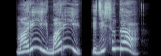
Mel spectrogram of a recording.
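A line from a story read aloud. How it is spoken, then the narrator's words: Shrill distant voice. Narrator (Russian): Послышался визгливый голос из глубин 2-го этажа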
